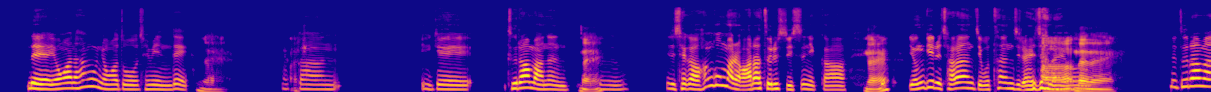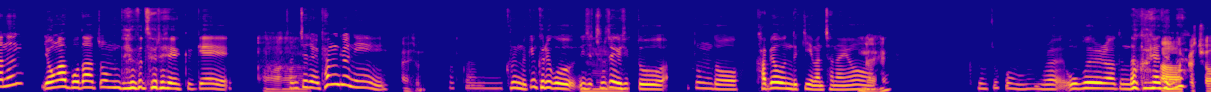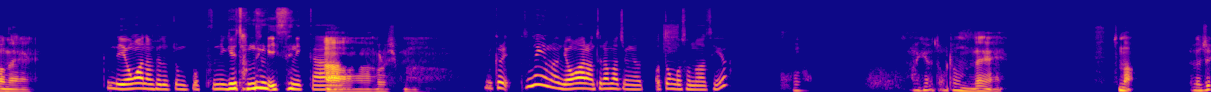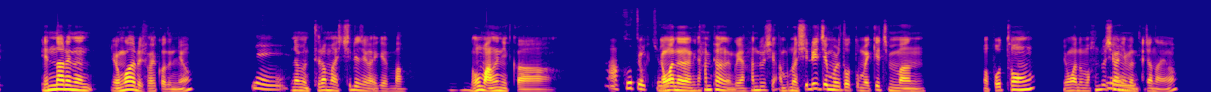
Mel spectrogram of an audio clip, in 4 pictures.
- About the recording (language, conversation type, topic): Korean, unstructured, 최근에 본 영화나 드라마 중 추천하고 싶은 작품이 있나요?
- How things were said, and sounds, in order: laughing while speaking: "알잖아요"; laughing while speaking: "배우들의"; laughing while speaking: "해야 되나?"; laughing while speaking: "잡는 게 있으니까"; other background noise; wind; unintelligible speech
